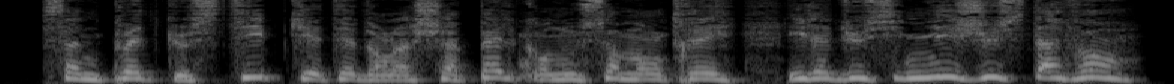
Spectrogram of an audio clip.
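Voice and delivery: high-pitched, urgent rush of words; excited alarm. A narrator's reading. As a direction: blurt it out fast and high. Malines excitedly works out the culprit.

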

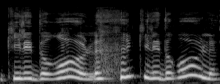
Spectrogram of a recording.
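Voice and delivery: crying out through high, loud laughter; hysterically amused, voice soaring; crazy laughter. A narrator's reading. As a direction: shriek with helpless mad laughter. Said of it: "rire comme une folle, criant".

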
